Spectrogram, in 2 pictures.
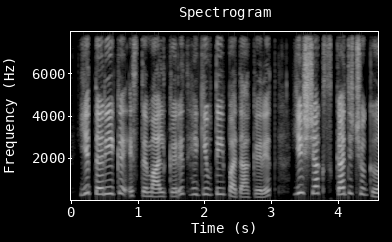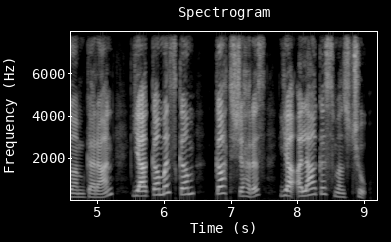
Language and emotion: Kashmiri, neutral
